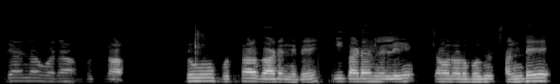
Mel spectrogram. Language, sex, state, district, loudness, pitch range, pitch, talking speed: Kannada, male, Karnataka, Bijapur, -24 LUFS, 130-150 Hz, 135 Hz, 140 wpm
